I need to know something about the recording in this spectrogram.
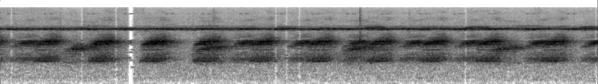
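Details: Frogs in full song on a Florida night under the moon, loud buzzy pulses rolling in regular waves about every half second, backed by a persistent high insect hum and a single sharp click.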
